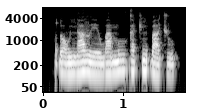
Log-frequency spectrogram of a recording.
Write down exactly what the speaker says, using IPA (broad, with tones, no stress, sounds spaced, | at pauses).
ɗ ɔ˨ β ĩ˨ ɾ a˦ v eː˨ w a˦ m uː˦ ɡ a˦ t͡ʃ ĩ˦ ɓ a˨ t͡ʃ u˨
